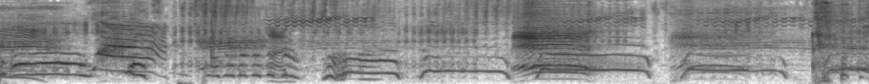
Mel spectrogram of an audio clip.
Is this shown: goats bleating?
yes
